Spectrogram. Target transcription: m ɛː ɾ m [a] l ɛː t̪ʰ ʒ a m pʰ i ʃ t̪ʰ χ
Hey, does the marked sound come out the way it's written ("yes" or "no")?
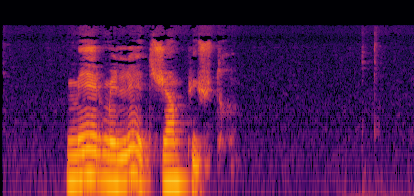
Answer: no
